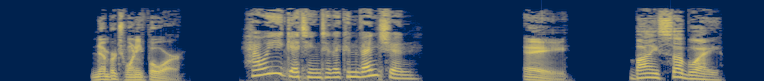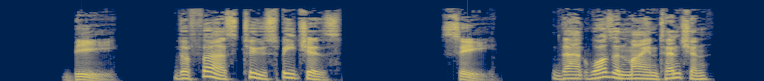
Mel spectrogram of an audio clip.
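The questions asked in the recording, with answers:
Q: How are you getting to the convention?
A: A: By subway.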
